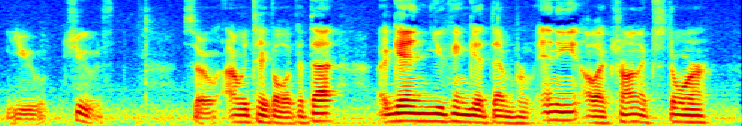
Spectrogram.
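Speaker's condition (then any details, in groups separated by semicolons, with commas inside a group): Cerebral palsy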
